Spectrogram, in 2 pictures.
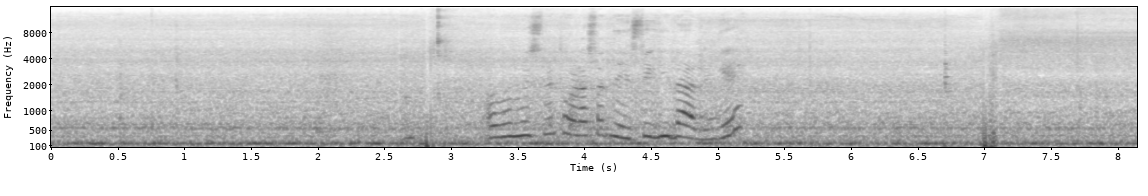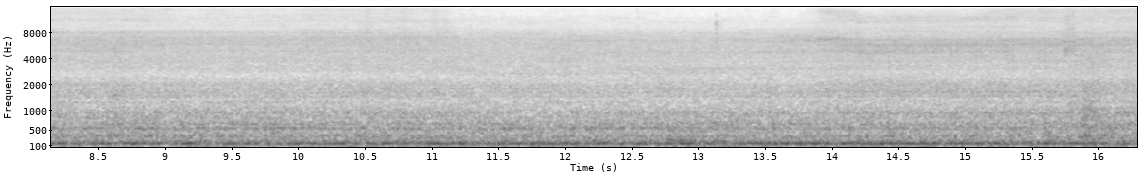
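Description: A gas burner hisses steadily under a pan.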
